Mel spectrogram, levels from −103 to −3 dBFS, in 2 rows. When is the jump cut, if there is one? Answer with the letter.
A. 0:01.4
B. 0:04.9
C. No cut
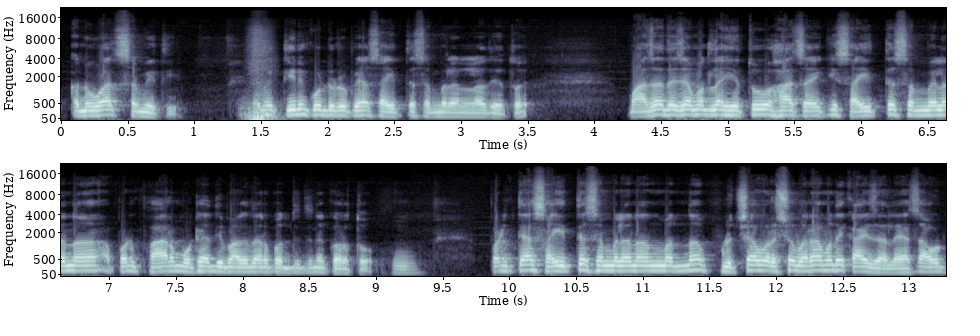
A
